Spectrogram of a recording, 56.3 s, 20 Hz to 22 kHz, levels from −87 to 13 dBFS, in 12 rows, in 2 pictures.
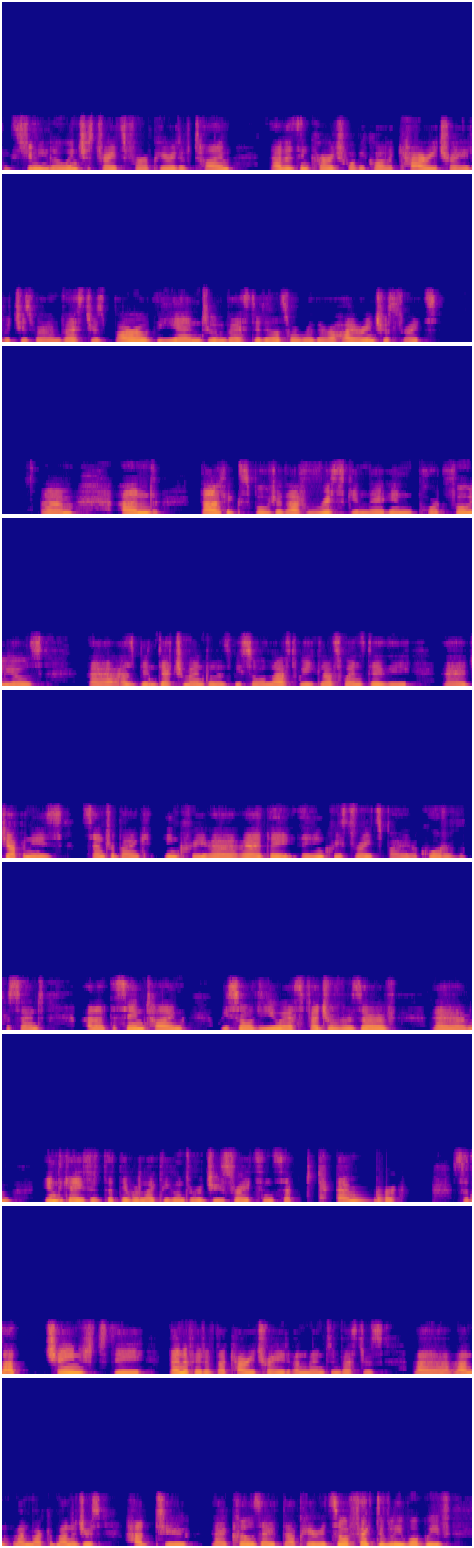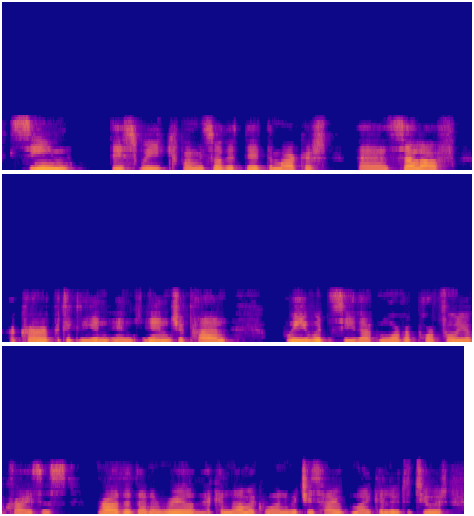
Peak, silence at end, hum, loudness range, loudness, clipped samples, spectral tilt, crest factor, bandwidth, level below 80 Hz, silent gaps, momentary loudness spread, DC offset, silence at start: -2 dBFS; 0.2 s; none; 5 LU; -22 LUFS; under 0.1%; -5 dB/octave; 20 dB; 7.2 kHz; -68 dBFS; 9.18-9.56 s, 32.30-32.45 s, 33.26-33.30 s, 43.23-43.33 s, 45.74-45.80 s, 49.68-49.77 s, 52.53-52.63 s; 11 LU; under 0.1%; 0 s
